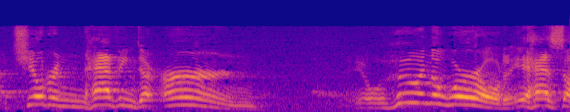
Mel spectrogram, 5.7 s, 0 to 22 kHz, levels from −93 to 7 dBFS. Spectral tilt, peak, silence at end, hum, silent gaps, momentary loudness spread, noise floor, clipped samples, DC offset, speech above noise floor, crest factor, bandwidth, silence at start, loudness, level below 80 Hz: -3 dB/octave; -6 dBFS; 0 s; none; none; 19 LU; -56 dBFS; under 0.1%; under 0.1%; 33 dB; 18 dB; 8.8 kHz; 0 s; -23 LUFS; -72 dBFS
